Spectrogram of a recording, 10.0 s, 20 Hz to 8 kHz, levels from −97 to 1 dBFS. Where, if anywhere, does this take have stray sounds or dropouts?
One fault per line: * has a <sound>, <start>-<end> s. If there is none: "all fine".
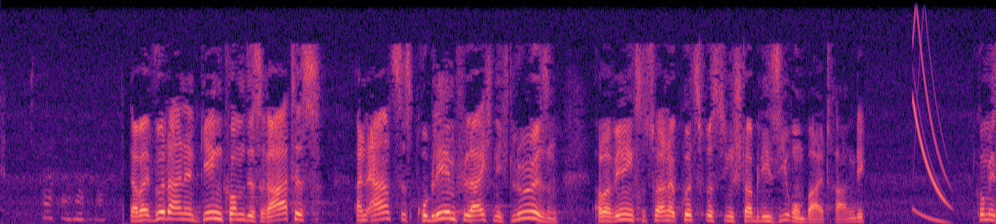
* has a laugh, 0.2-1.1 s
* has a chirp, 9.1-9.6 s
